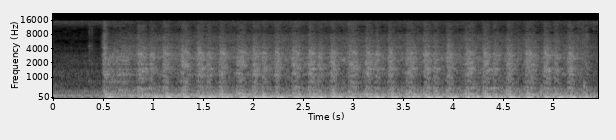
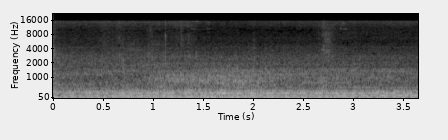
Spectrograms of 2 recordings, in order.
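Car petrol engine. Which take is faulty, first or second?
first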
